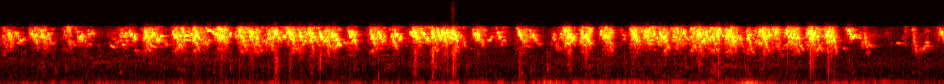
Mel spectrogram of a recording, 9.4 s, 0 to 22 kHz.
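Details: Garden sparrows at their evening meal on a windy July 18, chirping almost without pause in a dense, chattering stream of high notes, with faint low wind beneath.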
